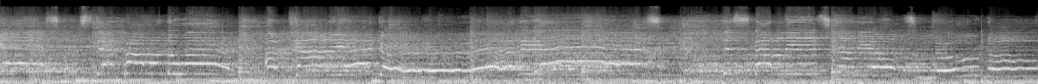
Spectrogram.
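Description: Gospel song recording: a female lead singer holds long notes that bend and slide through the melody, over bass and band accompaniment.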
